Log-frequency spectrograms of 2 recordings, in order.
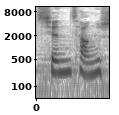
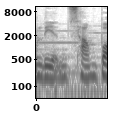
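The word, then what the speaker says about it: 鎌倉: 狗的历史的时候，我好像是念成千仓时期，因为我一直以来我都不大哈确定它怎么念，一直直到我必须要录这个 podcast，我才去查这个资料，它念错镰仓，不好意思啊。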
